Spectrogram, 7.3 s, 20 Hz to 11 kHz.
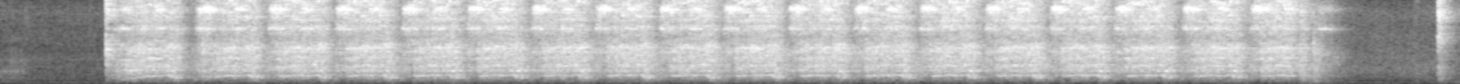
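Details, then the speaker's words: Chinese 150cc scooter (157 engine), rebuilt after zero compression with new piston and valves; morning after reassembly the starter cranks slowly, about three labored beats a second, never catching, as the battery is too weak to spin it. "хоче за слабо нагон покрутити"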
